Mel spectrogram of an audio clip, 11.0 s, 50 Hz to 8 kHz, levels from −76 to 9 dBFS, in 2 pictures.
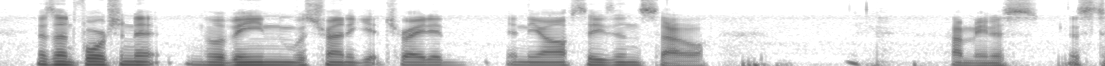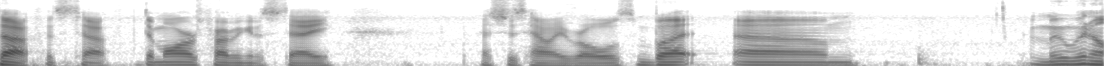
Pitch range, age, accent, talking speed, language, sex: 105-125 Hz, 20-39, American, 175 wpm, English, male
